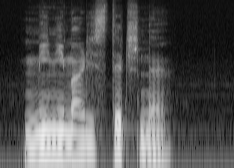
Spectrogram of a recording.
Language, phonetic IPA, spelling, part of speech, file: Polish, [ˌmʲĩɲĩmalʲiˈstɨt͡ʃnɨ], minimalistyczny, adjective, Pl-minimalistyczny.ogg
